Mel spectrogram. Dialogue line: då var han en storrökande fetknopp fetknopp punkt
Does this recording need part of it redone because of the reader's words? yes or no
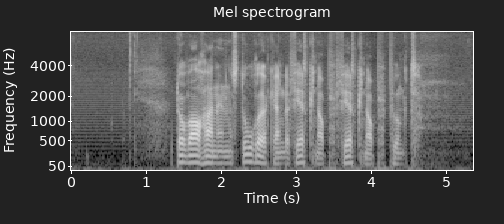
no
